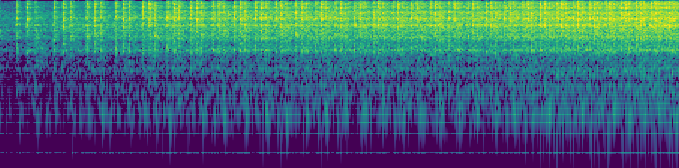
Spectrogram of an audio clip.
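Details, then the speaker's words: Stuart Twin Victoria model steam engine, newly rebuilt and still stiff, run on compressed air; quick, slightly uneven ticking near four a second from a crosshead pin working loose again, later fixed with thread lock. "despite my efforts one of the crosshead pins is working loose again"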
